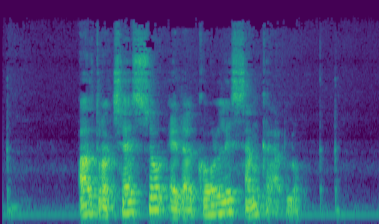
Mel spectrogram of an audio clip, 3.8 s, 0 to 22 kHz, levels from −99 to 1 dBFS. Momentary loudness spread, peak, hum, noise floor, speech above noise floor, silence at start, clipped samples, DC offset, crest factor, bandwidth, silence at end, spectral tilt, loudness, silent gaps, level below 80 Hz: 12 LU; -2 dBFS; none; -52 dBFS; 33 dB; 0.05 s; under 0.1%; under 0.1%; 18 dB; 16 kHz; 0.4 s; -5.5 dB/octave; -19 LUFS; none; -58 dBFS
